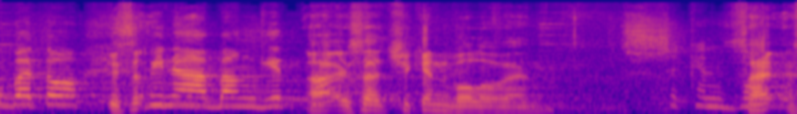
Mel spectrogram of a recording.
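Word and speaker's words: vol-au-vent: Is chicken voloven. Chicken vol. Silent letter T.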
